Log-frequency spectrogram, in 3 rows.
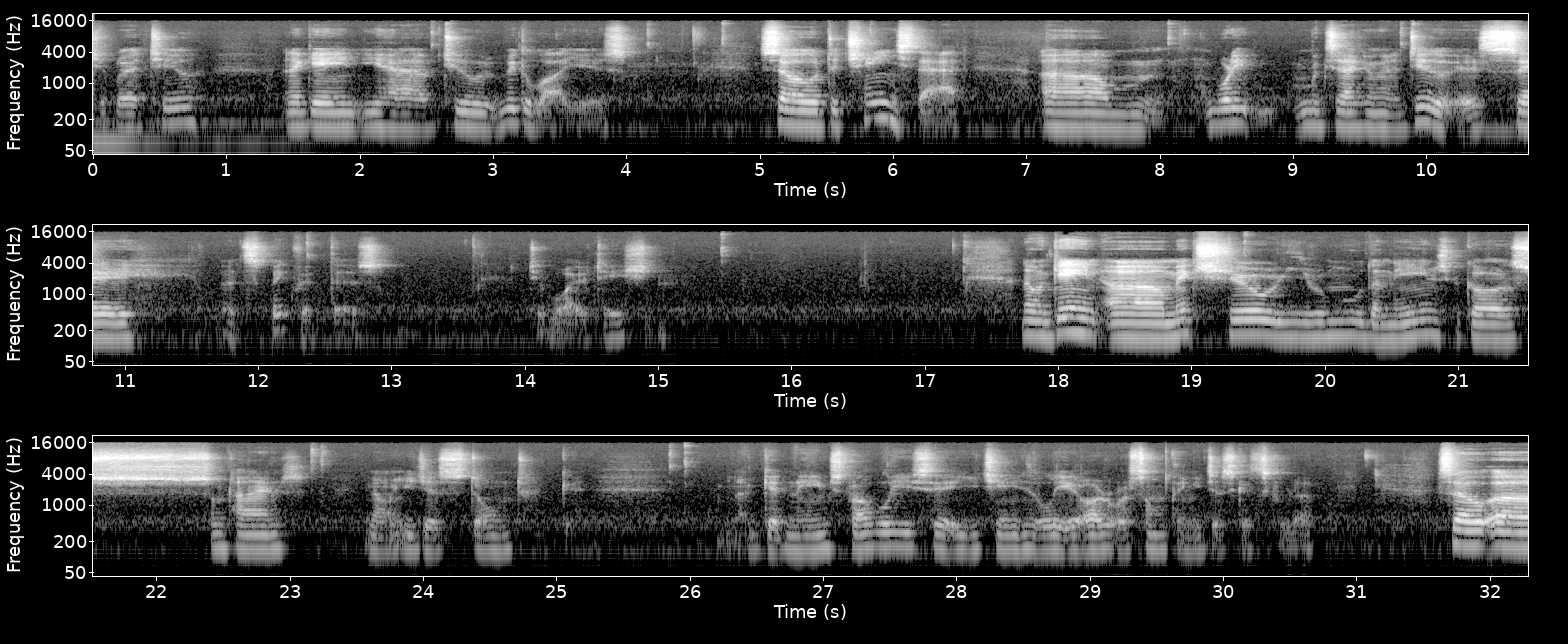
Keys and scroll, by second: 20.4-24.0 typing.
